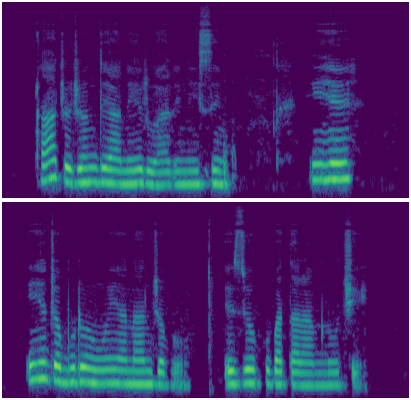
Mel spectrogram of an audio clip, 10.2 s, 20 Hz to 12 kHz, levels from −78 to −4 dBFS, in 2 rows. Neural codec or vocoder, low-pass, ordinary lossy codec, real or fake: none; none; none; real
